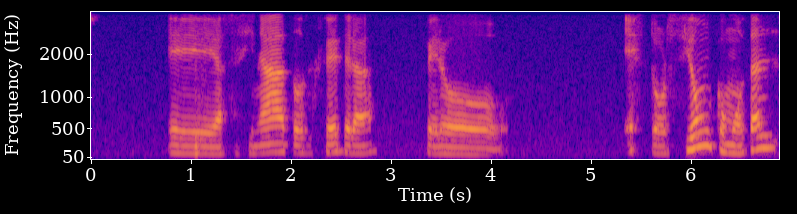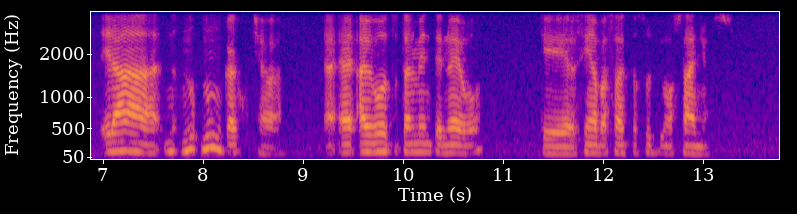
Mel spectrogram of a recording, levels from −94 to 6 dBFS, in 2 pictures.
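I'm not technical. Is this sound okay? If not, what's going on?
Yes, nothing stood out on listening; the speech has the narrow sound of an ordinary phone-style call line, with nothing above 4 kHz, and that is how such a line normally sounds.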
